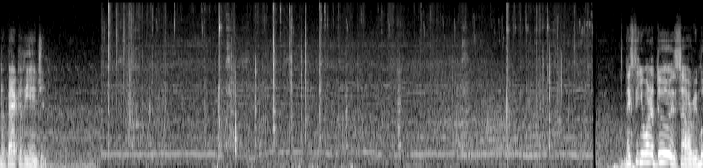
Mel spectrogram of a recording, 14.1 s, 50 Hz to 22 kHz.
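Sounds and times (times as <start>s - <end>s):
faint hum: 0.0s - 2.8s
electrical connectors clicking: 4.1s - 9.2s.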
